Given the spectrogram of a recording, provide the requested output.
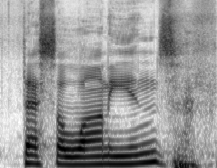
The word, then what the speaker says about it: Thessalonians: 1 Thessalonians, if I'm saying that right. Thessalonians. Okay, we're good.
